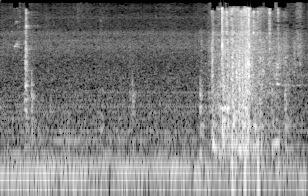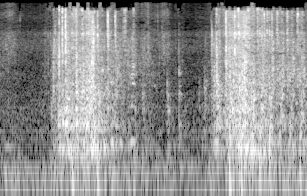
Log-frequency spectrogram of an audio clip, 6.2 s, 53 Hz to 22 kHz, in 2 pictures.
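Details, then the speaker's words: Old walk-behind lawnmower started after its bent, shorted spark plug was replaced: small engine surging with loud, raspy, unmuffled bursts about every 1.5 s, sounding like backfire but not; the muffler has been wrecked for 6-12 months. "Now it sounds like shit, but that's because the muffler is wrecked. The muffler's been wrecked for 6 months or a year."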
